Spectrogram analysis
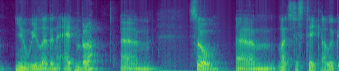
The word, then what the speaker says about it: Edinburgh: Now, I should just highlight here that the way you pronounce Edinburgh is as I'm saying it, Edinburgh. Edinburgh. And it's not called Edinburgh.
